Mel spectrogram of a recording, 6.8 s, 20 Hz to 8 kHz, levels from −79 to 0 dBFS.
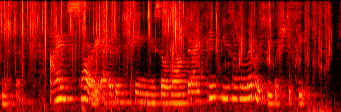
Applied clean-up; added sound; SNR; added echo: none; Crumpling, crinkling; 1 dB; reverberation time 1.0 s.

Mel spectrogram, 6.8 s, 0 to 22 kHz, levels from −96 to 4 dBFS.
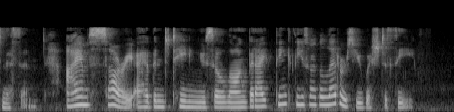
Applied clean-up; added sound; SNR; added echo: none; none; none; none.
